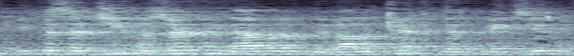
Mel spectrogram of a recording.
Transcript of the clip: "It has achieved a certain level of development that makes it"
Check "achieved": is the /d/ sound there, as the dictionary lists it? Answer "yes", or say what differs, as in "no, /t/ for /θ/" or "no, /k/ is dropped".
no, /d/ is dropped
